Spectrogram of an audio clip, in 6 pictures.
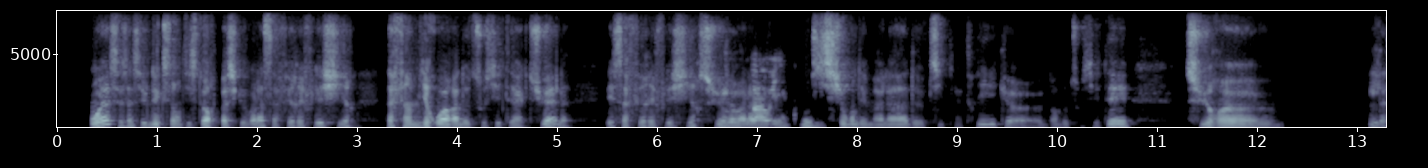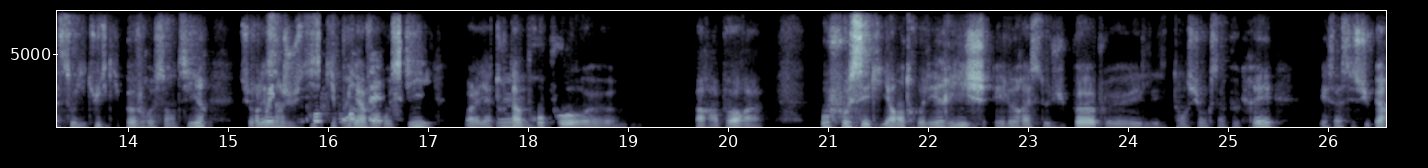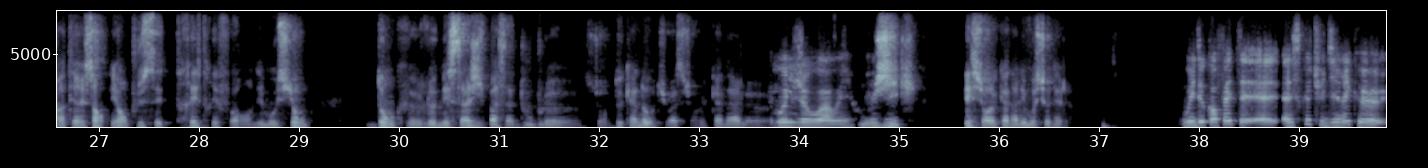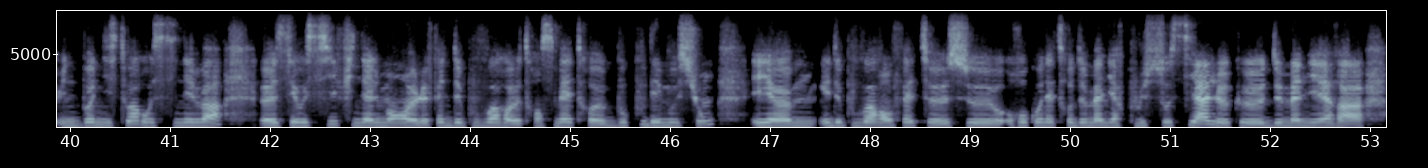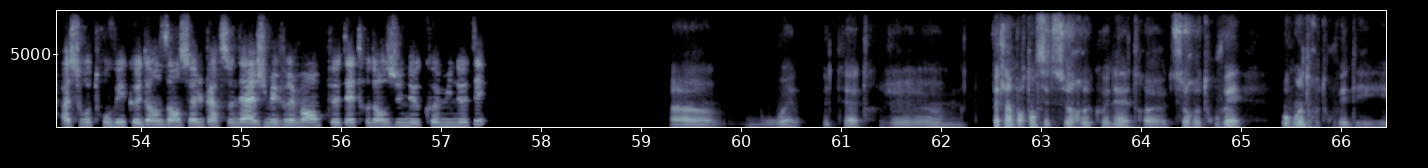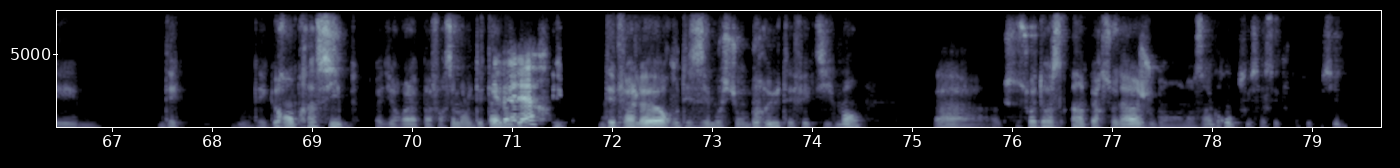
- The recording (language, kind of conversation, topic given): French, podcast, Qu’est-ce qui fait, selon toi, une bonne histoire au cinéma ?
- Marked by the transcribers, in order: other background noise; stressed: "fossé"; tapping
